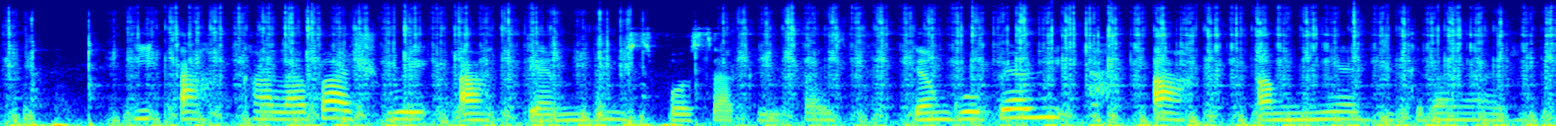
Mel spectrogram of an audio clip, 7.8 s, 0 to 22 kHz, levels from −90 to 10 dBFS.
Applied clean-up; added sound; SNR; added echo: none; Tools; 0 dB; none.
